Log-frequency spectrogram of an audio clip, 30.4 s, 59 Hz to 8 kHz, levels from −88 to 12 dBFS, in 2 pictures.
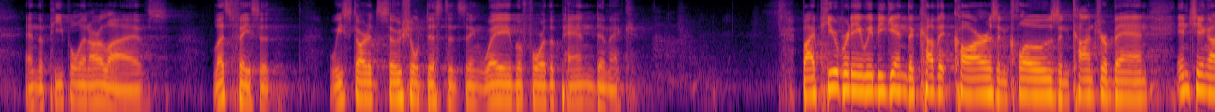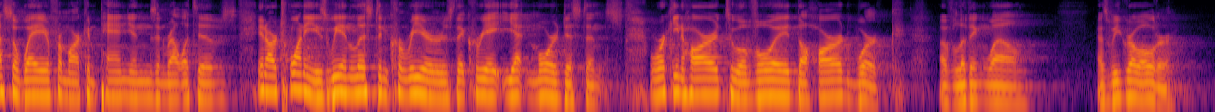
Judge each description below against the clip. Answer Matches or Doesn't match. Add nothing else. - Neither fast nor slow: Doesn't match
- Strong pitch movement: Doesn't match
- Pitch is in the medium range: Doesn't match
